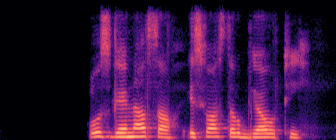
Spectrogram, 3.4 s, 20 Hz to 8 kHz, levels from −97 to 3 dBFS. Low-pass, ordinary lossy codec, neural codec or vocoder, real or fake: 7.2 kHz; Opus, 64 kbps; codec, 16 kHz, 0.8 kbps, ZipCodec; fake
